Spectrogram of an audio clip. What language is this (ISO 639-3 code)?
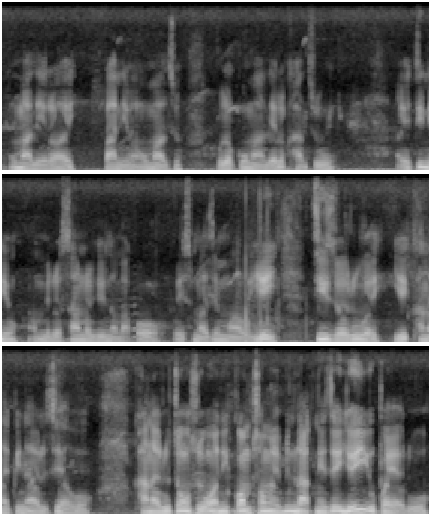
nep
